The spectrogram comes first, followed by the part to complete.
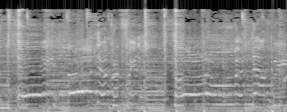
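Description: Live rock band playing a song: strummed acoustic guitar and drums under a singing voice holding a wavering melody line.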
